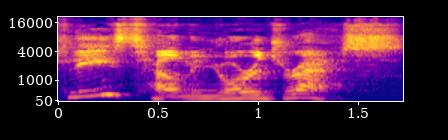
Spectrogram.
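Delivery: sing-song automated robot voice. Speaker retells calling the taxi company and reaching an automated line, robot voice. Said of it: "a fucking robot voice".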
